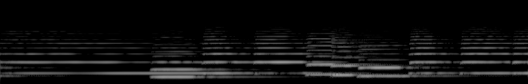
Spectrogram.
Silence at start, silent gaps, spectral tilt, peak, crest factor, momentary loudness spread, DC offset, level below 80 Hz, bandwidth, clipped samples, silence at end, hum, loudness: 0 s; none; -1.5 dB/octave; -24 dBFS; 12 dB; 9 LU; under 0.1%; under -90 dBFS; 9.4 kHz; under 0.1%; 0 s; none; -36 LUFS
